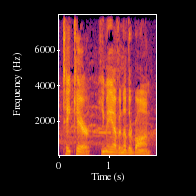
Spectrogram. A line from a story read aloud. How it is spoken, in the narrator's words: Someone in the crowd shouts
